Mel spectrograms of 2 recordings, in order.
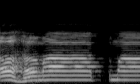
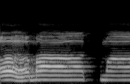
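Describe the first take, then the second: The two takes are said the same way.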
